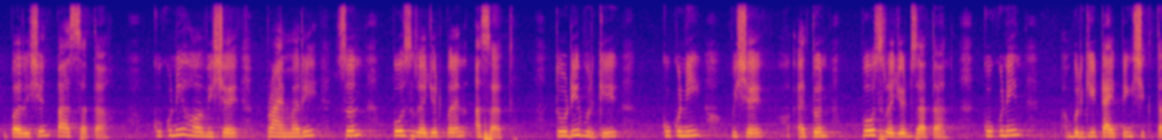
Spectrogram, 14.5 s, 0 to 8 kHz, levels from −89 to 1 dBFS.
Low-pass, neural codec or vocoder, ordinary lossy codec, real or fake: none; none; none; real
